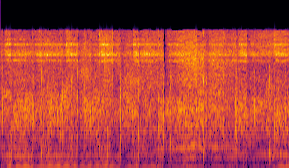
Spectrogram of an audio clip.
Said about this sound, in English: Woo! Clap your hands up in here. Hallelujah.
